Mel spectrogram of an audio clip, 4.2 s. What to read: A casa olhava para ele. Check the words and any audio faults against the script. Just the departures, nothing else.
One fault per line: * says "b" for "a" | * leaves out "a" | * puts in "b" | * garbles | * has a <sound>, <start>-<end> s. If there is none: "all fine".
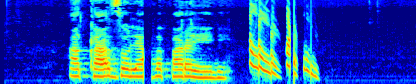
* has a dropout, 1.4-1.5 s
* has a chirp, 2.5-3.2 s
